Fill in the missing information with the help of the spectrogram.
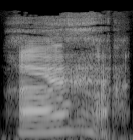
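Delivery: very high frightened yelp; startled yelp. A narrator's reading. Ralph sees the cat at the window, yelping. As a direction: let out a sudden high-pitched yelp. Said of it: "he yelped".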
